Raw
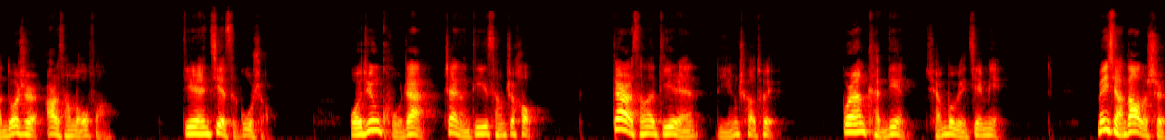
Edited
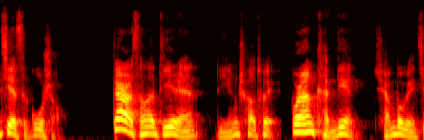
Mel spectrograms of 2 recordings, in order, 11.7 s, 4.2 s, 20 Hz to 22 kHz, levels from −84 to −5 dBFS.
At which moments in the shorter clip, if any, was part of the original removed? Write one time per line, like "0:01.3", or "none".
0:01.0
0:02.8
